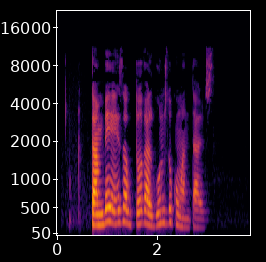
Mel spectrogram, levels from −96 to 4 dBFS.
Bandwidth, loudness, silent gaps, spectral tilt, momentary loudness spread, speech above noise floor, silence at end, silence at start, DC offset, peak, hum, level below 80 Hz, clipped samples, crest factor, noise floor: 10.5 kHz; -24 LUFS; none; -5 dB/octave; 15 LU; 61 dB; 0.8 s; 0.7 s; under 0.1%; -2 dBFS; none; -84 dBFS; under 0.1%; 24 dB; -84 dBFS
